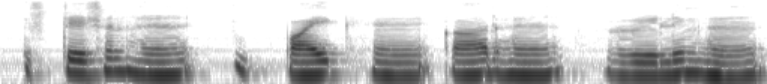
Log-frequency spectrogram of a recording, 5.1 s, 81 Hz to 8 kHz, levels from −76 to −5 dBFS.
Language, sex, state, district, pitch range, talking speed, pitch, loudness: Chhattisgarhi, male, Chhattisgarh, Balrampur, 140-155 Hz, 95 wpm, 145 Hz, -28 LUFS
